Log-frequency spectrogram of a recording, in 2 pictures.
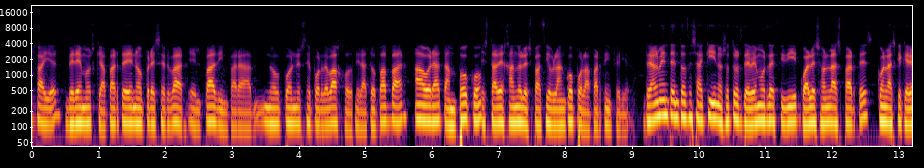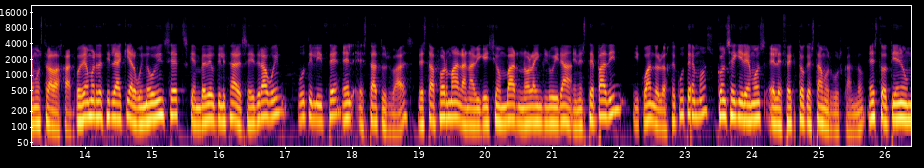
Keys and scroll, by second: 13.8 super+z, 22.3 ctrl+r.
